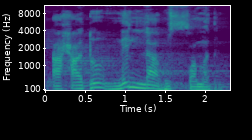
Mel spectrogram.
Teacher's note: تنوین کے بعد اگر حمزہ وصل ہو اور اس کے بعد آنے والا حرف ساکن ہو تو تنوین کے نون کو، یہ تنوین کو جو ہے نون کو زیر دے کر پڑھتے ہیں. تو تنوین کے نون کو زیر دیتے ہیں، کیوں کہ یہ ملانے کی صورت میں جو حمزہ وصل ہے درمیان میں یہ گر جائے گا.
